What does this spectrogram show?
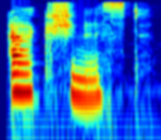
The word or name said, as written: actionist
